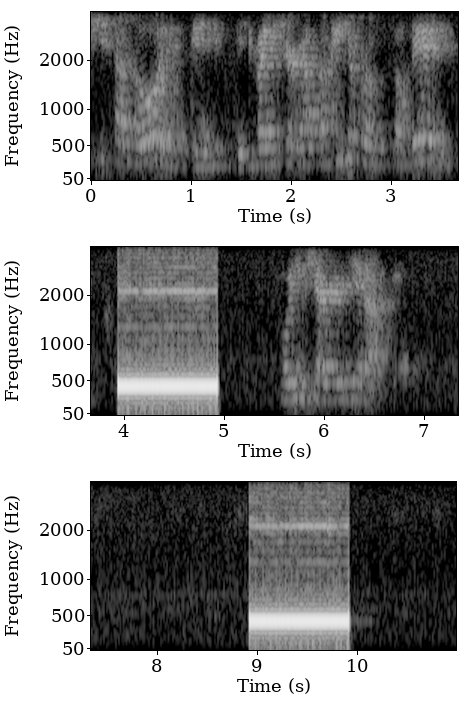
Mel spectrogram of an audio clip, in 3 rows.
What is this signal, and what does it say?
Ringback tone (Europe, 425 Hz), with speech.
